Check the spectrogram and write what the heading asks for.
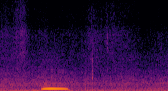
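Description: A single short, low hoot-like call about half a second in: one steady note lasting about a third of a second, over faint outdoor background noise.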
